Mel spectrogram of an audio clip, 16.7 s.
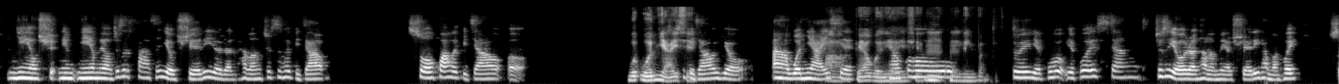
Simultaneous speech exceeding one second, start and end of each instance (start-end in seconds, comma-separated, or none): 10.3-12.0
